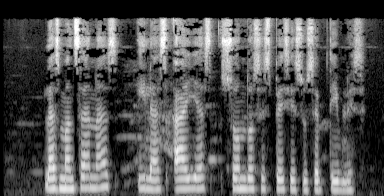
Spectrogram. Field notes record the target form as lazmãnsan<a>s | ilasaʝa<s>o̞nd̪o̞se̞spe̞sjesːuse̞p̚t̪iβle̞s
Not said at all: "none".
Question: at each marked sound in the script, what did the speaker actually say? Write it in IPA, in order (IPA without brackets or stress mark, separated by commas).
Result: a, sː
